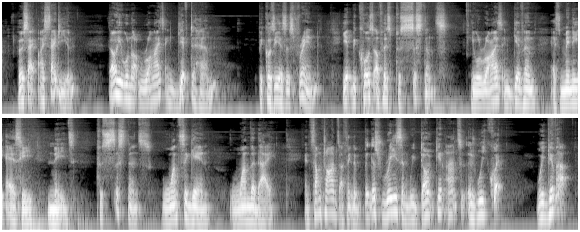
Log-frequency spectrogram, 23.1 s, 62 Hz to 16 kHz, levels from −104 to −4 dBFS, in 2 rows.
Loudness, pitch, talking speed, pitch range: -16 LUFS, 105 Hz, 155 wpm, 95-135 Hz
